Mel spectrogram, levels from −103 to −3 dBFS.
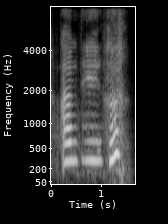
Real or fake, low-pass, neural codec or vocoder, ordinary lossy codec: fake; none; codec, 16 kHz, 2 kbps, FreqCodec, smaller model; none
